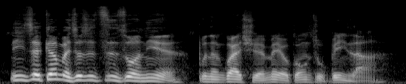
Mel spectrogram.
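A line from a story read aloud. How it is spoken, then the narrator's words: Mocking laughter. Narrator (Chinese): 家政夫当场嘲笑起来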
